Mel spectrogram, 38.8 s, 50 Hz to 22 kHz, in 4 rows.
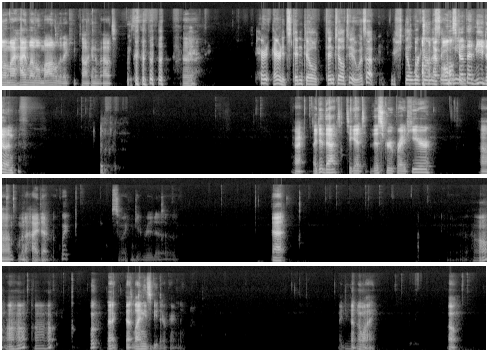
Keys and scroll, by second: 10.8 super+x, 15.6 space, 24.6 BackSpace, 25.5 e, 31.4 super+z, 31.9 space, 35.7 |, 38.1 space.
